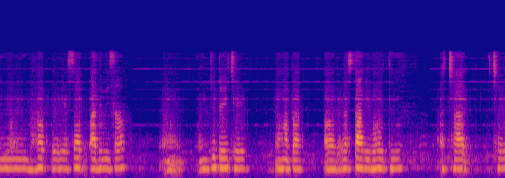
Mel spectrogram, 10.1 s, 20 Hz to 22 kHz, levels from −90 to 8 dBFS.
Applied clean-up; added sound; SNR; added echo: neural separator model SepFormer DNS4.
